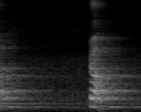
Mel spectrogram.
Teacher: जीभ मुड़कर ऊपर स्पर्श कर रहा है, वही मूर्धा है।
